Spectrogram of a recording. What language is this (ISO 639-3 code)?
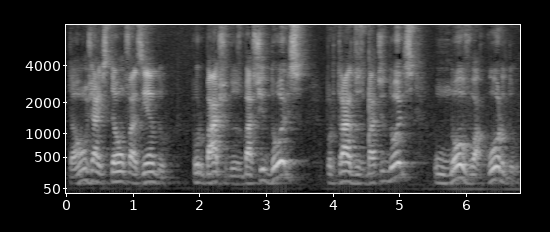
por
